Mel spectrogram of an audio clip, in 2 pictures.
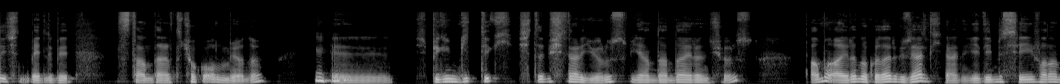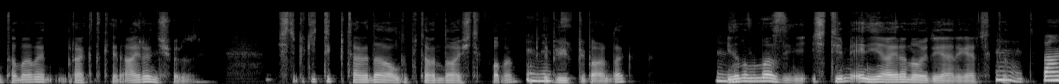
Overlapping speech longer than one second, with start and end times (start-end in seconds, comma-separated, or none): none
